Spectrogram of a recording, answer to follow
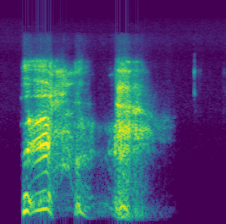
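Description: A man clearing his throat in two short, rough bursts about a second apart.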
